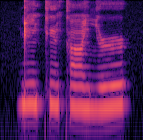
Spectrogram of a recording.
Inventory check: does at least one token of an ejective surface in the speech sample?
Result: no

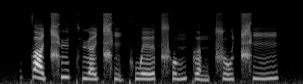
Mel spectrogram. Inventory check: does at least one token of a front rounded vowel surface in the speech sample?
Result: yes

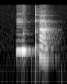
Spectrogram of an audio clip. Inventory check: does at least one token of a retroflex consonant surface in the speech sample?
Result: no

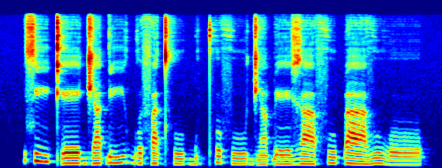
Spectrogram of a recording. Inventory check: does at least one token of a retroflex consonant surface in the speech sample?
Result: no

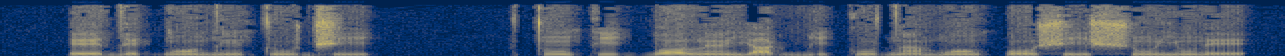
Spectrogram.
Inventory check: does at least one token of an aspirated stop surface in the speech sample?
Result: no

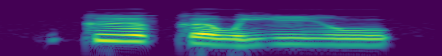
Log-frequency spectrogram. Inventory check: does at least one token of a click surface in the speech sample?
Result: no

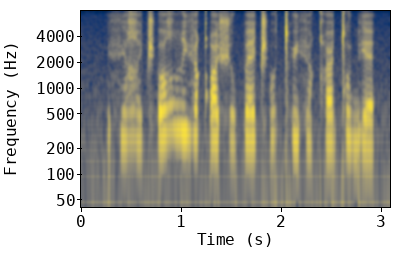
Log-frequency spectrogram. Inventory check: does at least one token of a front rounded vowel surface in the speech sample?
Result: yes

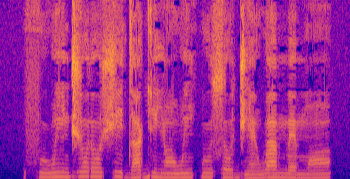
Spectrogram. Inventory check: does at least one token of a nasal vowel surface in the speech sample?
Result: yes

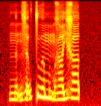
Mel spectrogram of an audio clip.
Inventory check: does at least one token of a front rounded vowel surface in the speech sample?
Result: no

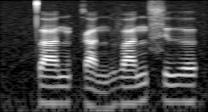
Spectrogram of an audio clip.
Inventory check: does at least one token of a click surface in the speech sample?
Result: no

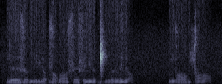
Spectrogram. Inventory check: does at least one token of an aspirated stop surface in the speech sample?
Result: no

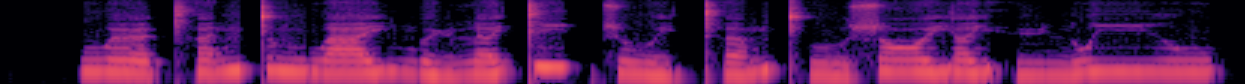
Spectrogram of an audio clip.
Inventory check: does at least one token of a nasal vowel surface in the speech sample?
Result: no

